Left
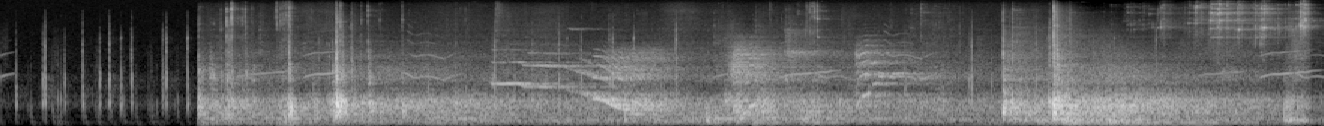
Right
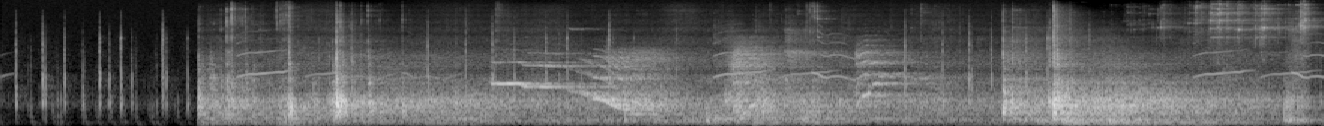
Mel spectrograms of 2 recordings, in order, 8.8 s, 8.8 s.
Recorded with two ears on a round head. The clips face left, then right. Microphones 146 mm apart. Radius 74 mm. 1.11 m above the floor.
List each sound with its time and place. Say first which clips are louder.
1.3 s a door slam: left 1 dB; 15° left (ahead or behind), 0.5 m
